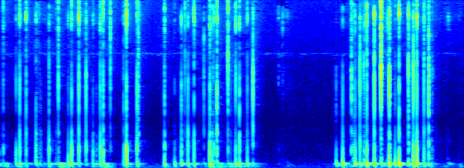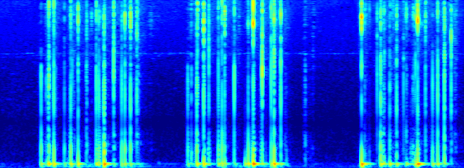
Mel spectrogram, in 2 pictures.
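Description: Long acrylic nails tap and scratch the textured surface of a small, soft, porous pink heart-shaped konjac face sponge held in the hands. Five bursts of rapid, dull taps come in quick flurries separated by short silences. The sound is soft and low, with little brightness and almost no ring.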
